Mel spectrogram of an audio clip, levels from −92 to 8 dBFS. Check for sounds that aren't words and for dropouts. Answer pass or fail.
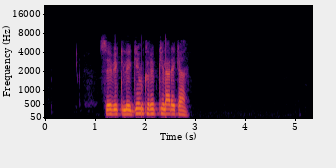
pass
